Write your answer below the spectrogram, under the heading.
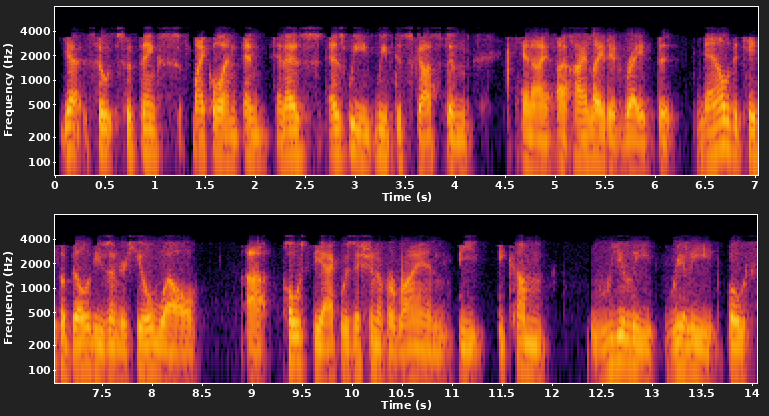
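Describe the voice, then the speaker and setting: A man's voice: lowish voice, normal speed. A man speaking as a company executive, answering on an earnings call, repeating words and checking in mid-sentence. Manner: repeats words, tags phrases with "right". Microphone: conference call line. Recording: thin phone-like conference call line.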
